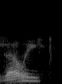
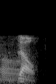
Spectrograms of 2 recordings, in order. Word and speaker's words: Zelle: I guess it's pronounced Zelle or Zelly." – Yep, Zelle. Zelle.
